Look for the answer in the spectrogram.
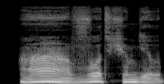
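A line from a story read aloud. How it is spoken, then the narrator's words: Drawl. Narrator (Russian): протянул Питер Марлоу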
